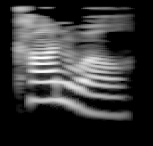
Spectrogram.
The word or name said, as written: conwal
